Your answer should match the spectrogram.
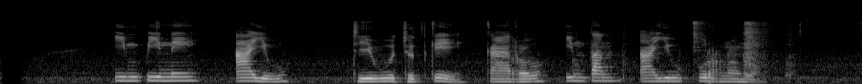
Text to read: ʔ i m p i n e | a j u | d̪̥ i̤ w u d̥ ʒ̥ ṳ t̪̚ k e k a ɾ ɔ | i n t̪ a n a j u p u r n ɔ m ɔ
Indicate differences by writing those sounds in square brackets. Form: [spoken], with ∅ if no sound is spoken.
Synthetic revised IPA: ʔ i m p i n e | a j u | d̪̥ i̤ w u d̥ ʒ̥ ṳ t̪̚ k e k a ɾ [o] | i n t̪ a n a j u p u r n ɔ m ɔ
